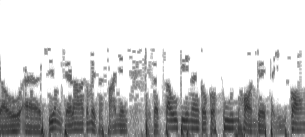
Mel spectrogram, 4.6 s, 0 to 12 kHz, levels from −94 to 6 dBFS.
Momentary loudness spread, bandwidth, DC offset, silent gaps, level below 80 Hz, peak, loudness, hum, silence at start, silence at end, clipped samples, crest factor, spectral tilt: 6 LU; 4 kHz; under 0.1%; none; -30 dBFS; -4 dBFS; -18 LUFS; none; 0 s; 0 s; under 0.1%; 12 dB; -14 dB/octave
